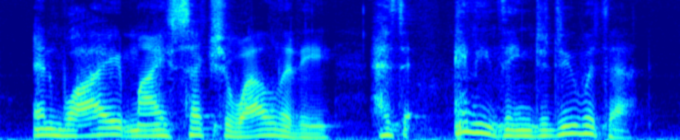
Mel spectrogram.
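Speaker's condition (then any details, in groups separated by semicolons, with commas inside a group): ALS; diagnosed a year ago; speech affected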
